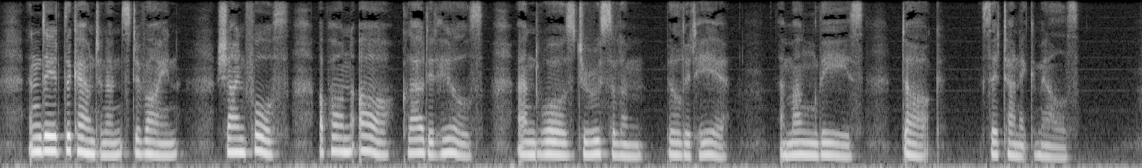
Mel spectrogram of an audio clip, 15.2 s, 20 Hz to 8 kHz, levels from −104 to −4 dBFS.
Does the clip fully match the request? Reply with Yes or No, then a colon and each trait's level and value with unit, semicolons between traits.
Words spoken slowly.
Yes: slow, 85 wpm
